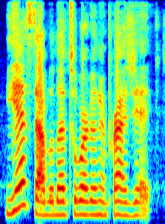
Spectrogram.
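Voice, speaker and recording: A young woman hosting a solo podcast, a little hoarse from a cold, talking candidly with lots of "you know". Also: mid-range voice, fairly quick, a little mellow, no room sound. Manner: candid, chatty, many fillers and "you know". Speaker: podcast host. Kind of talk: reflective solo podcast talk.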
